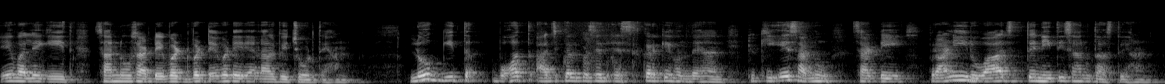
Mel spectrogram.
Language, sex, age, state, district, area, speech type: Punjabi, male, 18-30, Punjab, Jalandhar, urban, spontaneous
